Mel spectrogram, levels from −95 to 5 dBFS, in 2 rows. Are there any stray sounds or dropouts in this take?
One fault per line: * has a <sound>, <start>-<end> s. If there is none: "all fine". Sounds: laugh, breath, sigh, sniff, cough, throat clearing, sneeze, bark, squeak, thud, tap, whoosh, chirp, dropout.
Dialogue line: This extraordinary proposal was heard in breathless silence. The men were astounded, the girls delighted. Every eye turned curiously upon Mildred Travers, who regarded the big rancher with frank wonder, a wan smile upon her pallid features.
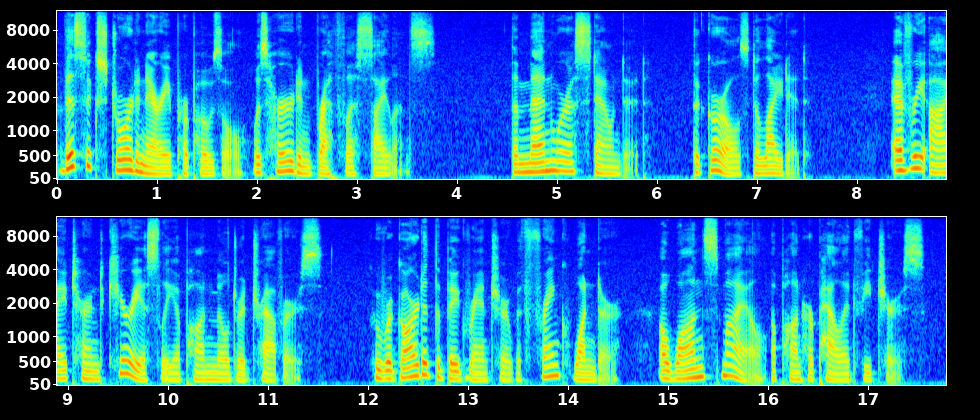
all fine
